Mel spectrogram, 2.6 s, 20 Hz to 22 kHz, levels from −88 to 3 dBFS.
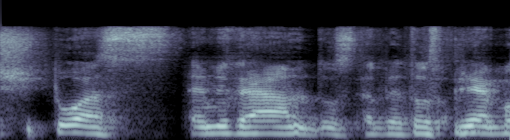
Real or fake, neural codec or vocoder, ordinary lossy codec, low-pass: fake; codec, 24 kHz, 1 kbps, SNAC; AAC, 64 kbps; 10.8 kHz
